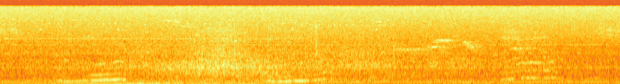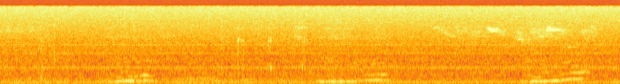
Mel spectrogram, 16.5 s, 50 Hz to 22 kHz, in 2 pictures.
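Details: Sleeping cat snoring: a soft, rising, whistly snore on each breath, about every 3 seconds, with steady room hum.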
